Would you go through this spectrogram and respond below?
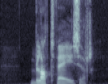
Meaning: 1. bookmark 2. index, register
- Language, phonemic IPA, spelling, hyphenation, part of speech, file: Dutch, /ˈblɑtˌʋɛi̯.zər/, bladwijzer, blad‧wij‧zer, noun, Nl-bladwijzer.ogg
